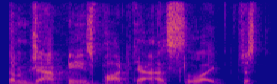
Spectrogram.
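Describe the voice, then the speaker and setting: Lively young man chatting on stream. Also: mid-range voice, a little fast, slightly rough. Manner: joking and self-mocking, laughs often. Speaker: game streamer. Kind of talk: casual live-stream chat while gaming.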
